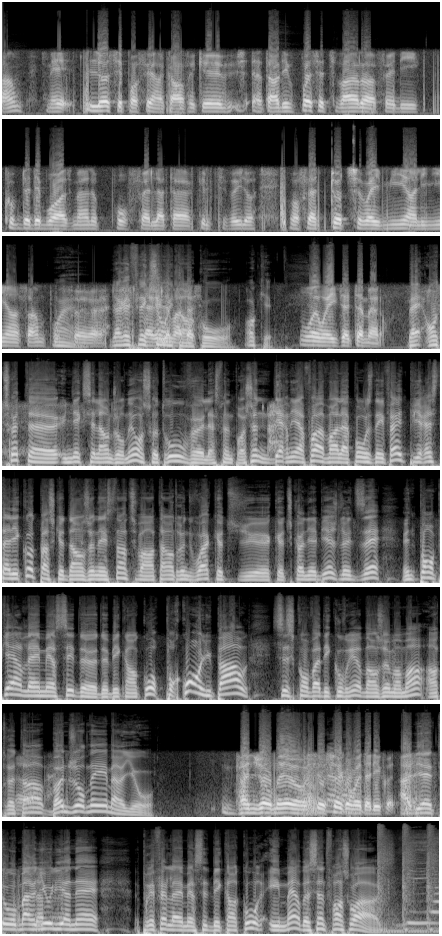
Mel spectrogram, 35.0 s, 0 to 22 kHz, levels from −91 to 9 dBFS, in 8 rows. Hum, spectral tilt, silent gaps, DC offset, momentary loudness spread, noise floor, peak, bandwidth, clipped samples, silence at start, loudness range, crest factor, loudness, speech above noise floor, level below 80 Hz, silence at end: none; -6 dB/octave; none; 0.1%; 8 LU; -47 dBFS; 0 dBFS; 16.5 kHz; 0.5%; 0 s; 4 LU; 10 dB; -10 LUFS; 37 dB; -28 dBFS; 0 s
